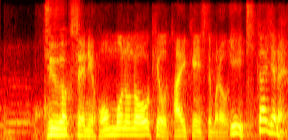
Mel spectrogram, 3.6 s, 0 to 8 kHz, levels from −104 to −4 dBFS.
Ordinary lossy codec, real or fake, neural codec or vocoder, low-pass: Opus, 16 kbps; fake; codec, 24 kHz, 0.9 kbps, DualCodec; 7.2 kHz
